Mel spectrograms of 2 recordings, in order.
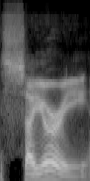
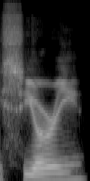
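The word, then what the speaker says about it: Syuri: number two shocker and sayori I hope I'm saying that right at number three might be Siri like Siri it could be like Siri but it's spelled s-y-u-r-i Mexico MVP Elijo Del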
